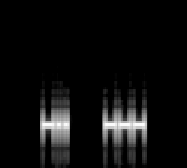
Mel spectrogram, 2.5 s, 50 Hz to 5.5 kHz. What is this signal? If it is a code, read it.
Morse code, heard as a keyed tone, about 25 wpm, spaced as for 13 wpm, 600 Hz. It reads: DO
